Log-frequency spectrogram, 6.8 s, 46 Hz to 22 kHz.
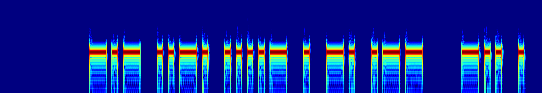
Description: Morse code, heard as a keyed tone, about 17 wpm, 700 Hz. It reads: KF4ENW DE
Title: USA Callsign DE Callsign - 6 Characters - 17wpm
